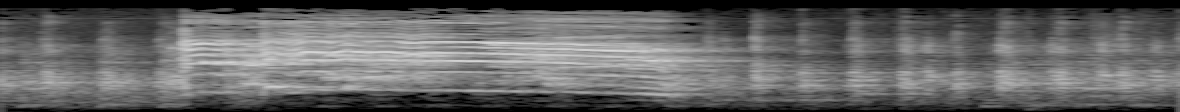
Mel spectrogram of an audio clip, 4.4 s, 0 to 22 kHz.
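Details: At a 2022 rooster crowing contest in Villers-la-Ville, Belgium, a rooster gives one loud, strained crow lasting about two seconds, harmonics-rich and slightly falling at the end, followed by softer clucking and scratchy background noise.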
